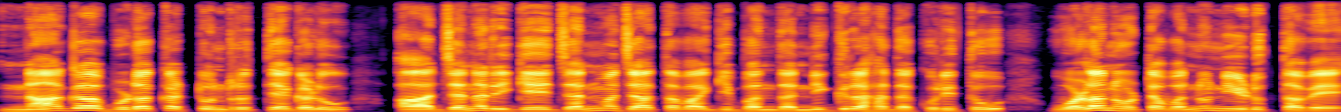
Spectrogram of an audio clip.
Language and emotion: Kannada, neutral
